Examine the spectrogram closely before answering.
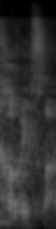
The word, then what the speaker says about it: Caulifla: Kale and Caulifla, yeah.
